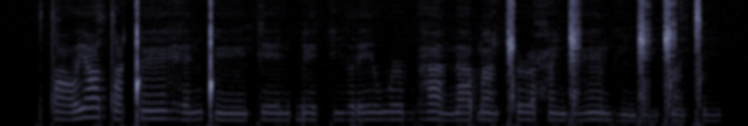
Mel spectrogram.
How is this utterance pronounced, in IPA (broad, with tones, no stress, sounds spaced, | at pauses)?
tˤ ɜ˨ w eː˦ tˤ i˨ ǃ ɛ̃ː˧ ɦ ɛ˨˦ ŋ ǃ ẽː˨ k eː˧ n ɓ e˧ k i˧ ə̯ ɾ eː˧ w ə˞˧ bʱ a˦˨ n a˧ ɓ ã˧ ǁ ə˞˦˨ ħ ẽ˦ ɡ͡ǁ ɛ̃ː˦ bʱ ĩ˨ ɡ͡ǁ ẽ˧ ǁ ã˧ ǀ i˧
